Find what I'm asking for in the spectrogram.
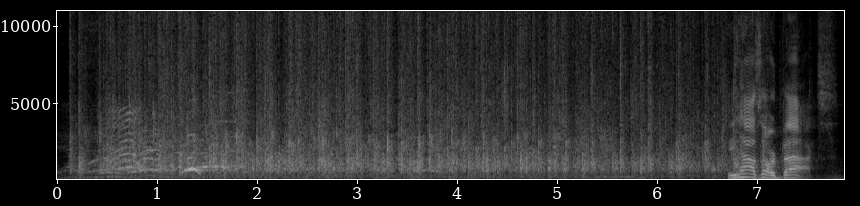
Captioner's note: applause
